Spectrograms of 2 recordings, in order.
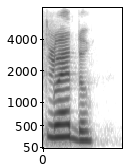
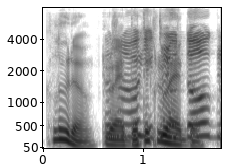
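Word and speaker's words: Cluedo: Το οποίο λέγεται κλουέντο. Προφέρεται. – Στα αγγλικά. Ναι. Εγώ το λέω κλούντο πάντω. – Κλούντο. – Κλουντό, κλουντό δεν λέγεται σίγουρα.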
